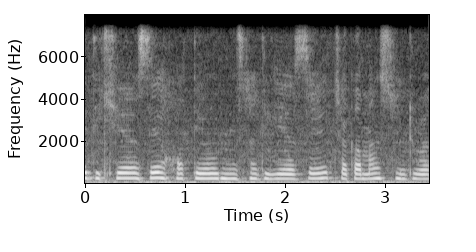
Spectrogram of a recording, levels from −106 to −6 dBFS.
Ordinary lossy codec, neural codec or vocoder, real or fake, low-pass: none; codec, 16 kHz, 8 kbps, FreqCodec, larger model; fake; 7.2 kHz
